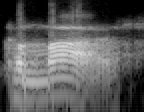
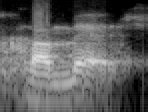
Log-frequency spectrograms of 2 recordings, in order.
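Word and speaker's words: חמש: The next word is Kamash. Now the Yiddish would say that's Chamesh, but we don't follow those fucking small hats. So that's Kamash.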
